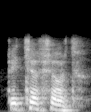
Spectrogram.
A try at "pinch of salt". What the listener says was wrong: Okay, that sounds not bad at all. Not bad. Okay, very good.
